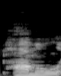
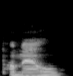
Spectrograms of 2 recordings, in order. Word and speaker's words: Pommel: Why is it whenever I try to say her name, I say Pommel instead of Pamel?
